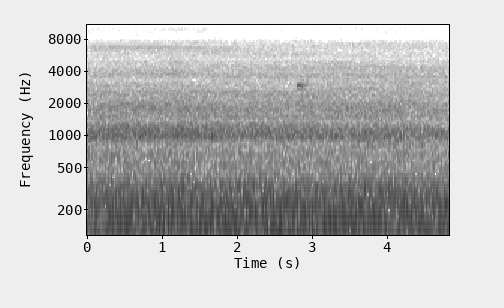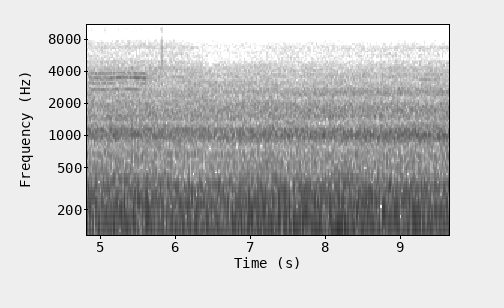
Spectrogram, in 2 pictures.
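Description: Bus engine and road noise heard from inside the cabin: a steady rumble with a faint steady whine.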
